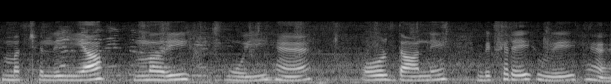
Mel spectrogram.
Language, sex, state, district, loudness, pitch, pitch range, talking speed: Hindi, female, Punjab, Fazilka, -18 LUFS, 205 Hz, 195-220 Hz, 90 wpm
